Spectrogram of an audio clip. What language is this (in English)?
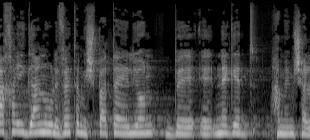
Hebrew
